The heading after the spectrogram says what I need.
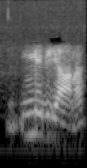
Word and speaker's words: Nyvianna: Nivea. Am I saying it right? Nivana.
